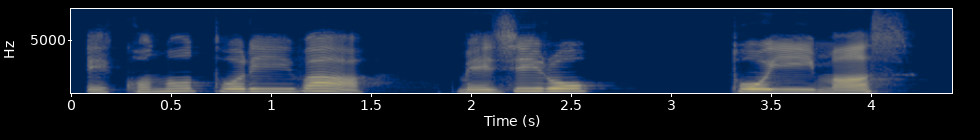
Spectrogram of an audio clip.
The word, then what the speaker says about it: 目白: 目白、この言葉もあります。目白、アクセント 1 です。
